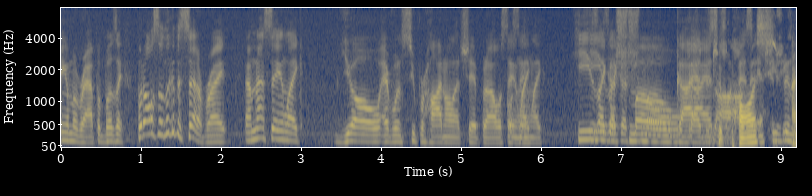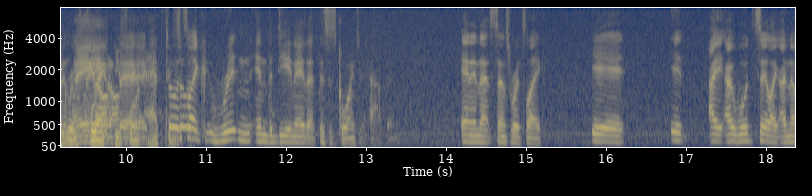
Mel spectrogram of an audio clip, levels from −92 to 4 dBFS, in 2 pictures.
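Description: A doubled audio track runs from 5.58 to 10.84 s. A second full-band copy of the speech trails roughly 150 ms behind, about 5 dB quieter and dry, likely captured again through a slower path.

Echo leak appears at 8.73–8.77 s and at 10.42–10.47 s as brief delayed scraps 156 ms behind the speech. The first is about 15 dB down, and the second is about 35 dB down. The likely cause is a loudspeaker pickup that the echo canceller failed to remove.

Speech suppressed in double talk follows each echo, at 8.8–8.9 s and 10.49–10.56 s. The speech dips by around 10 dB for up to a tenth of a second, likely because the canceller turned both talkers down while they overlapped.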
